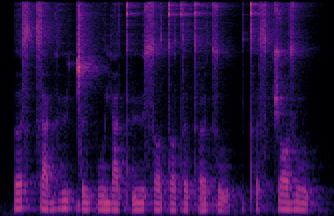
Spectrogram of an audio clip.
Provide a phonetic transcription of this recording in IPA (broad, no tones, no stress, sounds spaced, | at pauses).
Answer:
ə s t͡s a ɡʱ y ǀ y p u j a tʼ y s ɔ t ɔ t ə tʼ œ t͡s u | tʼ ə s t͡ʃ ɔ z u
